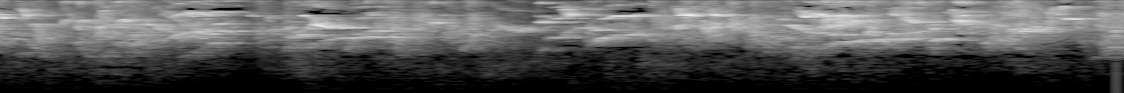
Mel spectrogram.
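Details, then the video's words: Several Siberian goldfinches in a continuous, high, tinkling twitter of overlapping chirps and trills, bright and busy without pause throughout. "Szczygły syberyjskie Carduelis major"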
